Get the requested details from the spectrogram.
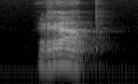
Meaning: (noun) 1. turnip 2. noggin, bonce; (verb) inflection of rapen: 1. first-person singular present indicative 2. second-person singular present indicative 3. imperative
- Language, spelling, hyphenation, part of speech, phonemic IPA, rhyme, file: Dutch, raap, raap, noun / verb, /raːp/, -aːp, Nl-raap.ogg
